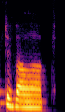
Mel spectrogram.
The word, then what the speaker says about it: Developh: I say Develop. Yeah. – Develop. Okay. But there's an H at the end.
